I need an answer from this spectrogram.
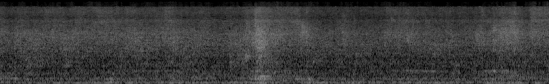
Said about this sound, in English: Keep sauteing.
